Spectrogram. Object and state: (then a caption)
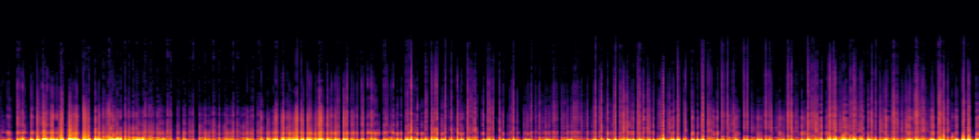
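Plastic tablecloth. Fast tapping on a plastic tablecloth makes a dense, uneven stream of dull, low-pitched taps. The taps are short and barely ring, running on steadily throughout.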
